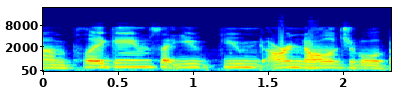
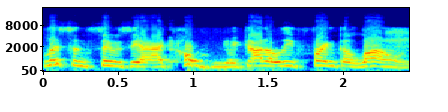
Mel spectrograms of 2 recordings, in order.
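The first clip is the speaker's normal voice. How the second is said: put-on scolding yell, voice pitched up; 6 semitones higher than usual. Retelling playing a dinosaur game, imitating own yelling at dinosaurs. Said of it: "I'm just yelling at my dinosaurs".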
